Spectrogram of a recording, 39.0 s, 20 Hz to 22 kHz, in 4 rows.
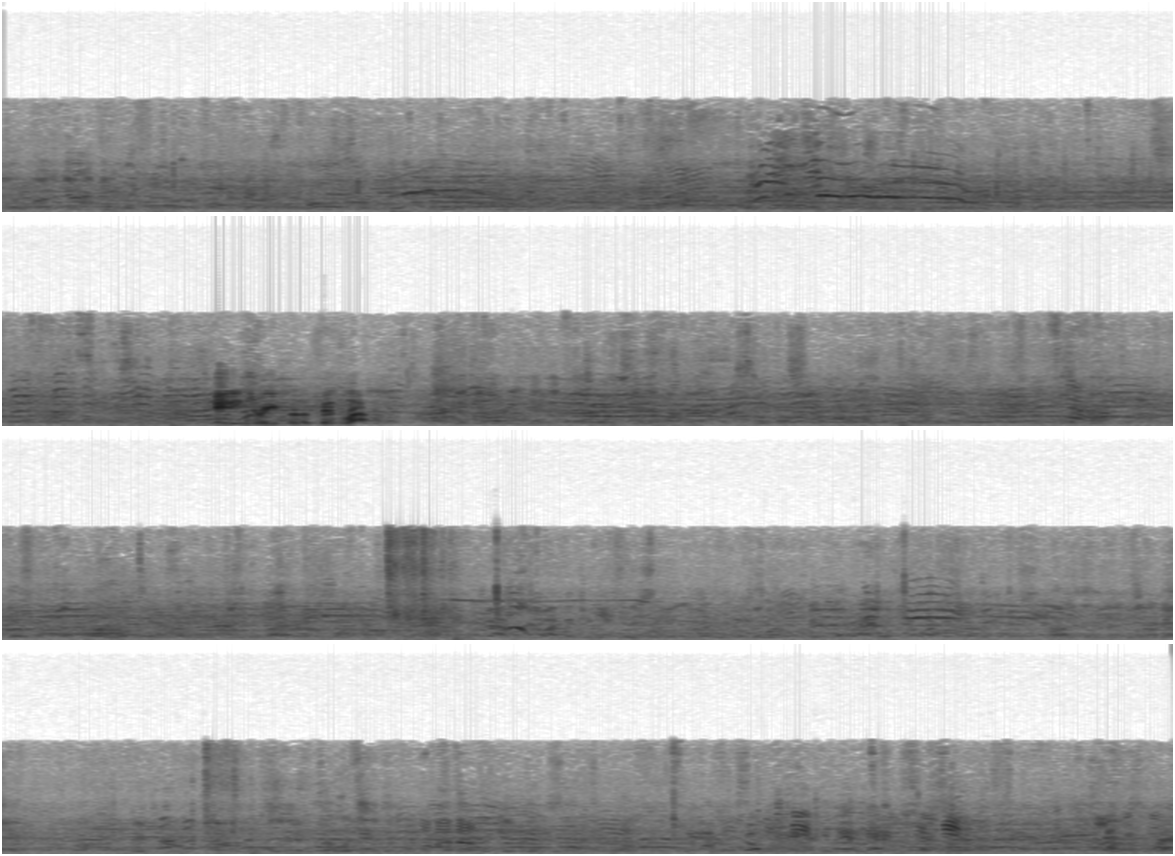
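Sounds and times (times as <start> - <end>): crowd chattering: 0.0 - 39.0.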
